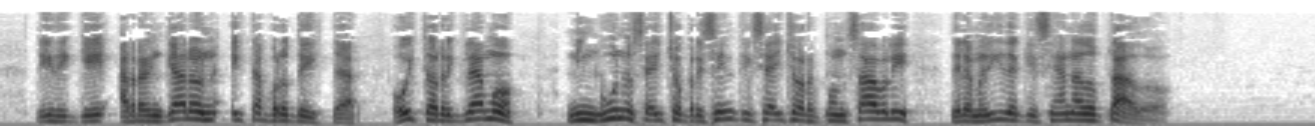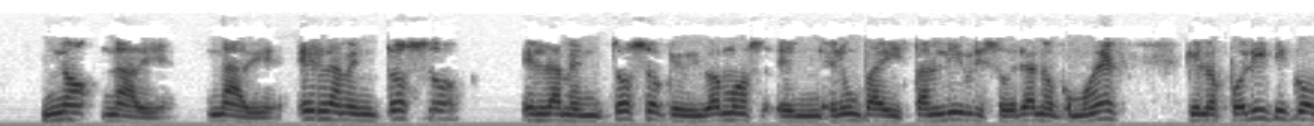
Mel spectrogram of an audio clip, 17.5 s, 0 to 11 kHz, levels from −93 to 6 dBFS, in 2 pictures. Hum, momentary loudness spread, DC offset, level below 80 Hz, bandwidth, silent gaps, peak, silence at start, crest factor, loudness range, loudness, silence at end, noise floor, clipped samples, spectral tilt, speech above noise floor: none; 7 LU; under 0.1%; -50 dBFS; 8 kHz; none; -2 dBFS; 0.25 s; 16 dB; 4 LU; -17 LUFS; 0 s; -50 dBFS; under 0.1%; -5 dB/octave; 33 dB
